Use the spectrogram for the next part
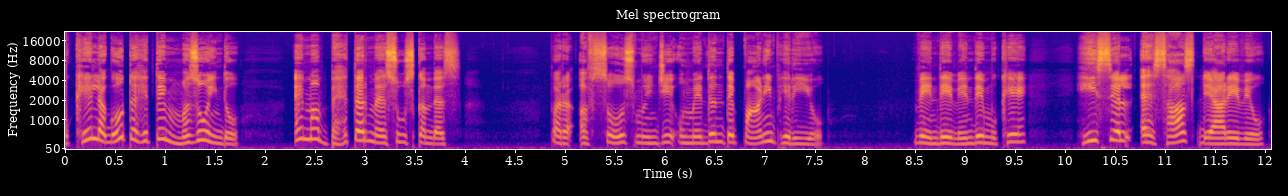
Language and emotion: Sindhi, sad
